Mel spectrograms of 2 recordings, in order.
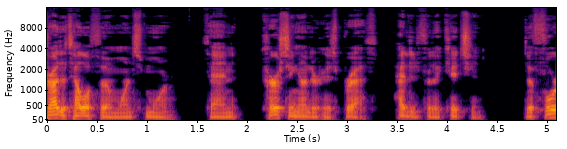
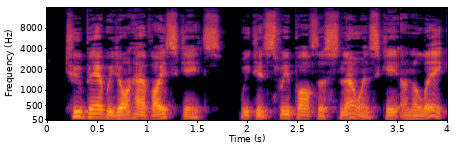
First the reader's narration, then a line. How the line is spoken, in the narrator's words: I cried, a bit overwhelmed by the unbelievable beauty of the scene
